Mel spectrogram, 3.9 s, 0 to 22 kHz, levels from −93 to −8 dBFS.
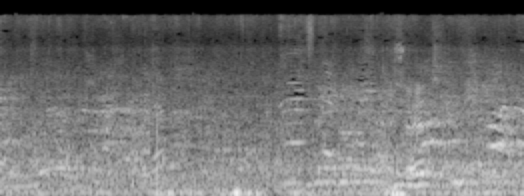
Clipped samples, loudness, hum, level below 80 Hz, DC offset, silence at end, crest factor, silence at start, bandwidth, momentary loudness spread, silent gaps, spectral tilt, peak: under 0.1%; -24 LUFS; none; -30 dBFS; under 0.1%; 0 s; 16 dB; 0 s; 16 kHz; 7 LU; none; -5.5 dB/octave; -8 dBFS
